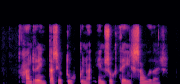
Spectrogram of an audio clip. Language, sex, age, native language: Icelandic, female, 15, Icelandic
